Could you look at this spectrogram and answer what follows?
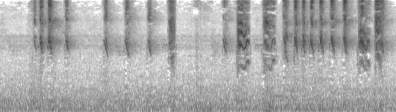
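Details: Brief, high, thin chirps from a female double-collared seedeater, single or in quick pairs, sparse at first then nearly twice a second, over faint hiss; female calls used to stimulate a male to sing.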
